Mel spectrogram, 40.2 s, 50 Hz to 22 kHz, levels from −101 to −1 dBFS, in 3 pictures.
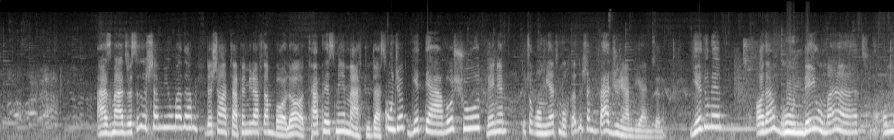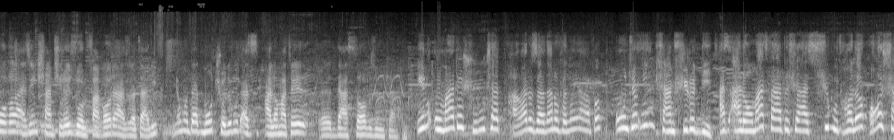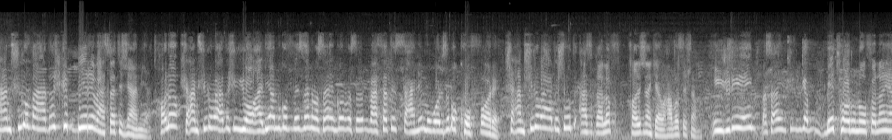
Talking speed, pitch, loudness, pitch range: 170 wpm, 245 Hz, -12 LUFS, 205-290 Hz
